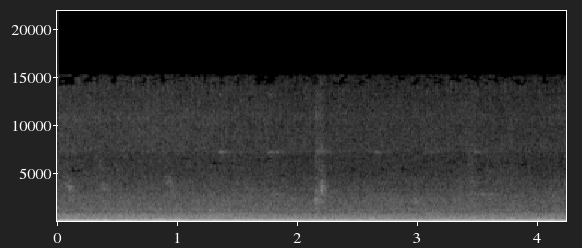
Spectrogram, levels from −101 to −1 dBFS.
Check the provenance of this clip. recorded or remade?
recorded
